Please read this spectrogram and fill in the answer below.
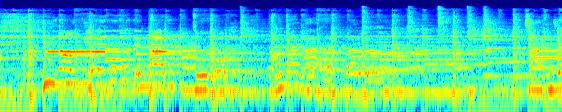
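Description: A woman singing into a microphone over an amplified backing track with a steady beat.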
